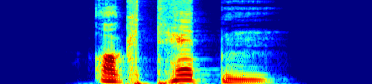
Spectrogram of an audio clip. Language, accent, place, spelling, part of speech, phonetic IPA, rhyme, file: German, Germany, Berlin, Oktetten, noun, [ɔkˈtɛtn̩], -ɛtn̩, De-Oktetten.ogg
- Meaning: dative plural of Oktett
